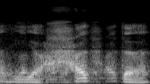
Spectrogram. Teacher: کو آپ نے انتہائی حلق سے ادا کرنا ہے، ہیا ہیا، اور جو حتی کا ہا ہے یہ وسط حلق سے ادا ہوگا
